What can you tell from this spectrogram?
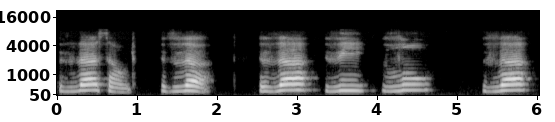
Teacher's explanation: with the today right so this is a light letter and tip of the tongue it touches the tip of our upper teeth and we say this letter very softly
